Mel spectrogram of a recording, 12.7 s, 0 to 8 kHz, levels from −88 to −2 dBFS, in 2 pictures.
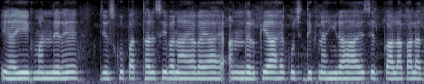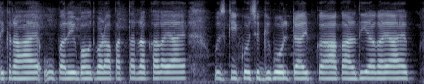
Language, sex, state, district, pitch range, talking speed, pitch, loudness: Hindi, male, Chhattisgarh, Kabirdham, 210-215 Hz, 200 wpm, 210 Hz, -24 LUFS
